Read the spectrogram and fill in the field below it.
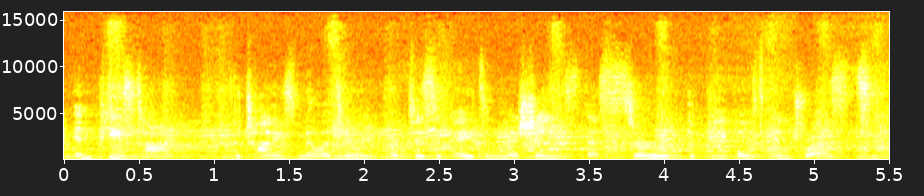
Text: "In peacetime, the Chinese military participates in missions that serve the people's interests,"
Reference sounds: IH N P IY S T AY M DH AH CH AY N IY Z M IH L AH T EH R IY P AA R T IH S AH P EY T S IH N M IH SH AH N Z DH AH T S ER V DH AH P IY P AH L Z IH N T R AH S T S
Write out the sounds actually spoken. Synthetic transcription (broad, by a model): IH N P IY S T AY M DH AH CH AY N IY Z M IH L AH T EH R IY P AA R T IH S AH P EY T S IH N M IH SH AH N Z DH AH T S ER V DH AH P IY P L Z IH N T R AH S T S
